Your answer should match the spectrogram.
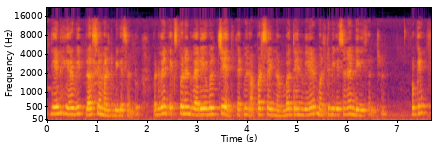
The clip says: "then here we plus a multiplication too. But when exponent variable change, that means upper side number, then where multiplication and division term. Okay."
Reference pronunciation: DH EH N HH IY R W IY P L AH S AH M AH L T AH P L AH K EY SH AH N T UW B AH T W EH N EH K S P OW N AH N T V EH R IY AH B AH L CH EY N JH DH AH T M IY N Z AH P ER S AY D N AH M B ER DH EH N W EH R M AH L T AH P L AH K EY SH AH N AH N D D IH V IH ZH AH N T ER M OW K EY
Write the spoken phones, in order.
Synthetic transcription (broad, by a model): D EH N HH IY R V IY P L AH S AH M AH L T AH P L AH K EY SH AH N T UW B AH T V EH N EH K S P OW N AH N T V EH R IY AH B AH L CH EY N JH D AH T M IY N AH P ER S AY D N AH M B ER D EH N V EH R M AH L T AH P L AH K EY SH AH N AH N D D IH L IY S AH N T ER OW K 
